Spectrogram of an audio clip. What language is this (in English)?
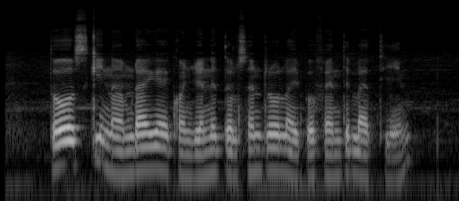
Kalenjin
